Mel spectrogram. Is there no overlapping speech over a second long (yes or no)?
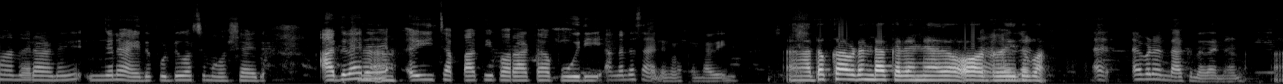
yes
